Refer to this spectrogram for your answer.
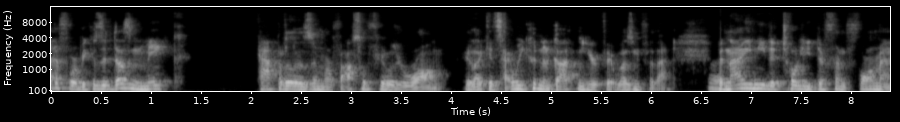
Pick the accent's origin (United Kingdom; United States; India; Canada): India; I grew up in India.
